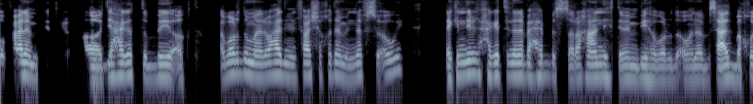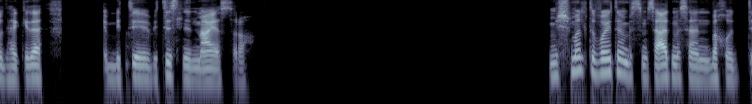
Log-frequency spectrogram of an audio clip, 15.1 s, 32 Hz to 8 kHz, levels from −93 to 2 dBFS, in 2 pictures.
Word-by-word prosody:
وفعلًا 150 -1 +4
بت 130 - -10 0.5
آه 115 -1 +3
دي - - +1
حاجات 145 +1 +1
طبية 135 0 -1
أكتر، - - -9 0.2
فبرضو 160 +1 -2
ما 140 -3 0
الواحد 145 +2 +1
ما 140 - -9
ينفعش 145 +3 0
ياخدها 150 -1 -7
من 125 -3 -11
نَفسه 145 0 -1
أوي، 180 +6 -8 0.4
لكن 140 - -1
دي 155 - +3
من 160 - -3
الحاجات 145 -2 -2
اللي 145 - -4
أنا 145 - +3
باحب 140 0 -4
الصراحة 130 0 +1
عندي 135 +1 +1
اهتمام 125 -2 -6
بيها 125 -1 -3
برضو 115 0 -8
أو - - -8
أنا 120 +1 -6
ساعات 115 +2 +7
باخدها 120 0 -4
كده 125 +2 +2 0.6
بت 120 +3 -5
بتسند 120 0 0
معايا 105 0 +6
الصراحة. 105 - -4 3.0
مش 145 +6 +5
multivitamin 175 -3 0
بس 135 -2 +1
ساعات 130 +2 +6
مثلًا 120 -3 -1
باخد 120 -1 -5
130 Hz, 170 wpm, -29 LUFS, 120-145 Hz, 3.0 s, ساعات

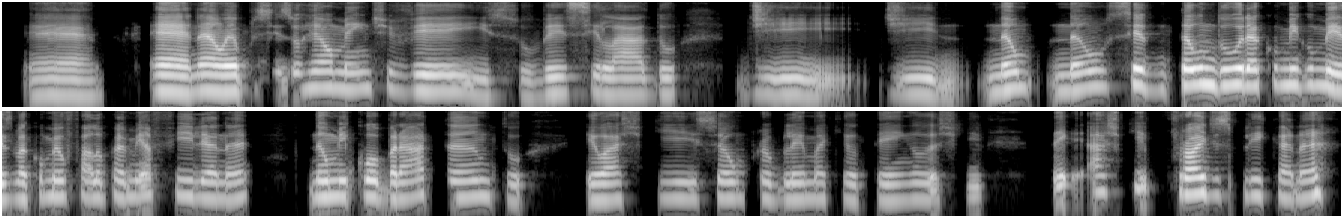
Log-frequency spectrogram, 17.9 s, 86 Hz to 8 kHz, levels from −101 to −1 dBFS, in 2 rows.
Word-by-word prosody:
É, 145 -1 -4 0.4
é, 175 -2 +7
não, 175 0 +7
eu 170 0 +10
preciso 180 +2 -11
realmente 195 0 -4
ver 175 -1 0
isso, 140 -1 -11
ver 155 +4 -2
esse 160 +1 -6
lado 150 0 -3 0.4
de 150 - -5 0.3
de 150 -1 -4 0.3
não 185 +5 +1
não 185 +5 -1
ser 220 +2 +5 0.2
tão 230 +1 +9
dura 220 0 +7
comigo 225 0 -1
mesma, 185 -5 +3
como 200 +3 -5
eu 200 - 0
falo 195 -1 -5
pra 195 0 -4
minha 200 - -3
filha, 200 -3 -5
né, 180 +1 -4 0.4
não 195 0 +2
me 200 0 +1
cobrar 200 0 0
tanto. 195 -3 -6 0.4
Eu 175 0 -1
acho 180 0 -7
que 190 - -20 0.2
isso 185 +1 -13
é 190 - -3
um 185 0 -7
problema 180 0 -7
que 175 0 -17
eu 170 - -6
tenho, 170 +2 -9
acho - - -14
que 100 0 -14 0.5
eh, 485 - -1
acho 250 -1 -8
que 295 -2 -7 0.2
Freud 225 -1 +5
explica, 210 -2 -8
né. 205 +5 -2
185 Hz, 165 wpm, -20 LUFS, 170-200 Hz, 0.5 s, eu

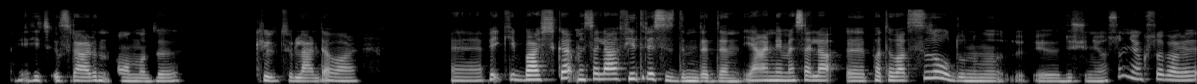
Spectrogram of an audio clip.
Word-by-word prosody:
hiç 185 -2 -5
ısrarın 175 +1 0
olmadığı 155 +2 -2 0.7
kültürler 165 -4 -1
de - - +2
var. 165 -2 -1 0.9
Eee, 175 0 -4
peki, 225 -2 -3
başka, 220 +7 +6
mesela, 245 +2 +4
filtresizdim 235 - +1
dedin, 150 -2 -1
yani, 190 0 +2
mesela, 185 0 +2
ııı, 165 -1 -1
patavatsız 185 - 0
olduğunu 175 - +1
mu, 155 0 -1
ı - - -9 0.4
uuu, 150 -1 -3
düşünüyorsun 155 - -5
yoksa, 240 -2 -4
böyle, 195 0 0
180 Hz, 115 wpm, -24 LUFS, 160-205 Hz, 0.9 s, başka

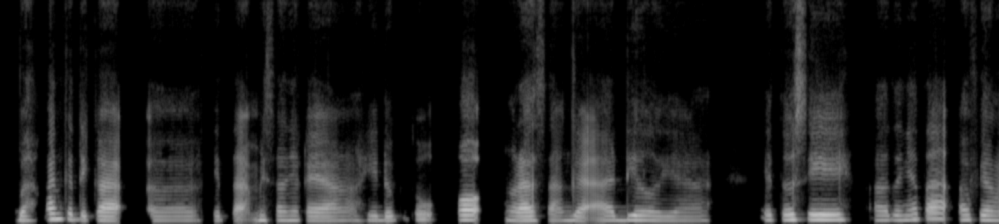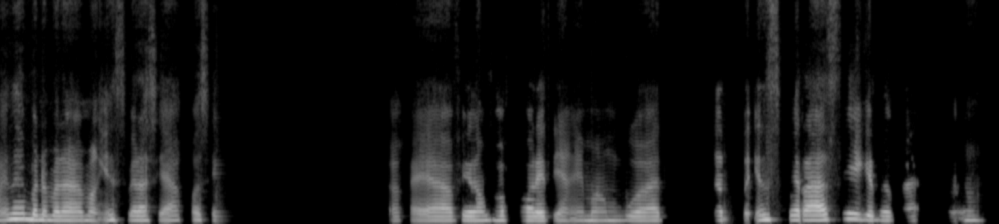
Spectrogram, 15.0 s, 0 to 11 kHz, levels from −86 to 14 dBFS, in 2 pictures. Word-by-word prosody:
Bahkan 215 +6 +1
ketika, 210 -3 +2 0.2
eee, 205 +1 -9
kita 210 0 -5
misalnya 220 -1 -4
kayak 205 +1 -3
hidup 210 -1 -4
itu, 295 - -6 0.2
kok 240 0 +7 0.2
ngerasa 210 -1 +1
nggak 210 -2 -1 0.2
adil 225 -1 0
ya, 205 0 -10 0.4
itu 240 +1 -2
sih, 250 0 +6
eee, 225 -3 -8
ternyata, 235 - -1
eee, 245 - -2
film 235 -2 0
ini 280 +1 +7
benar-benar 215 -3 +4
menginspirasi 220 - -2
aku 115 +2 -7
sih. 210 0 -17 1.2
Eee, 200 - -13
kayak 205 0 -1
film 210 0 +3
favorit 210 -2 +1
yang 205 - -7
emang 210 -1 -5
buat 205 -1 -1 0.4
ter 215 - -5
terinspirasi 240 +1 +4 0.2
gitu, 220 -1 +1
Kak. 200 +1 -13 0.3
Heeh. 225 -6 -8
215 Hz, 145 wpm, -20 LUFS, 205-235 Hz, 1.2 s, kok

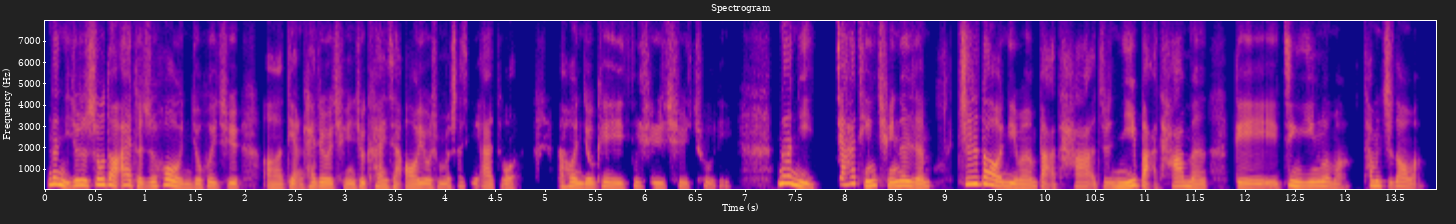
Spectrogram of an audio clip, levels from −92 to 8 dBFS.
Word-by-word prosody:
那 285 +2 +5
你 230 -9 +5
就 235 +5 +3
是 235 - +4
收 270 +4 +4
到 265 - +4
艾 245 - +2
特 200 -5 -1
之 185 +3 -2
后 220 -2 +3
你 155 - -5
就 165 +1 -2
会 185 +1 -2
去， 170 -1 -3 0.2
呃， 160 -1 -3
点 155 -4 -2
开 180 +6 -3
这 185 - +1
个 175 - +2
群 160 -1 -4
去 180 - 0
看 180 0 -3
一 160 - -3
下， 165 - -5
哦， 170 0 0
有 170 -1 +1
什 160 0 -6
么 165 - -3
事 190 - -8
情 170 - -10
艾 170 - -1
特 160 - -9
我？ 145 - -3 0.4
然 180 0 -5
后 195 - +2
你 170 - +2
就 175 0 +1
可 185 - -7
以 170 -3 -1
继 175 +4 -8
续 175 -1 -5
去 170 - -7
处 170 - -10
理， 195 -4 -15 0.4
那 325 0 +6
你 180 - +4 0.2
家 290 +2 +1
庭 220 -5 +3
群 200 -3 +2
的 220 0 +6
人 185 0 +1 0.2
知 300 +1 +4
道 285 -8 +5
你 180 -3 +2
们 165 +3 -2
把 190 - -3
他 185 0 -5
就 185 - -8
是 175 - -3
你 180 +6 +5
把 205 - +1
他 205 +1 -1
们 175 -3 -1 0.2
给 165 -5 -1
静 220 -4 +2
音 195 +2 +2
了 200 -2 +1
吗？ 160 0 -8
他 220 - -3
们 220 - +3
知 195 -3 -6
道 200 -3 -1
吗？ 175 - -9
185 Hz, 315 characters per minute, -23 LUFS, 170-210 Hz, 0.4 s, 那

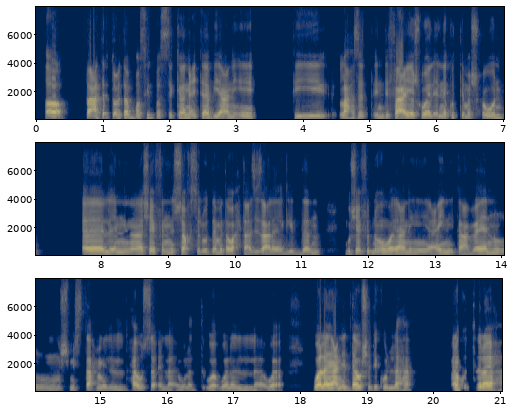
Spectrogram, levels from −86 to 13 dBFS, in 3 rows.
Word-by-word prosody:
آه، - - +7 0.3
فعاتبته 245 -1 +3
عتاب 205 +1 0
بسيط 175 +2 -8
بس 165 -2 -10
كان 185 +4 -1
عتاب 165 +2 -1
يعني 135 -4 +1
إيه 165 +1 -4 0.5
فيه 325 +1 -4 0.2
لحظة 165 -2 -1
إندفاعية 130 +4 +4
شوية 155 -1 +1
لإني 160 +1 -4
كنت 160 0 -11
مشحون، 175 +9 -4 0.6
آآ، 125 +1 +6
لإن 140 +4 -1
أنا 135 -2 -1
شايف 150 +4 -3
إن 130 -2 -6
الشخص 140 +4 -3
اللي 115 - -6
قدامي 125 +2 -5
ده 125 0 +1
واحد 125 - -2
عزيز 110 +4 -5
عليّا 115 +2 +1
جدًا، 115 +3 -7 0.4
وشايف 135 0 -6
إن 115 - -6
هو 125 +2 +1
يعني 120 -1 -1
يا 115 - -4
عيني 120 +2 -3
تَعبان 120 +5 0
ومش 115 -2 -9
مستحمل 110 -2 -5
هوسة 120 +1 -1
ال - - -12
ولا 105 -1 -11 0.2
ولا 110 -1 -3
ال 95 -3 -10
و 480 +4 -3 0.6
ولا 140 0 +10
يعني 140 -1 +7
الدوشة 140 +3 +3
دي 135 - -8
كلّها. 125 +3 -4 0.6
فأنا - - +5
كنت - - -14
رايح 160 0 +6
130 Hz, 150 wpm, -23 LUFS, 115-160 Hz, 0.6 s, ولا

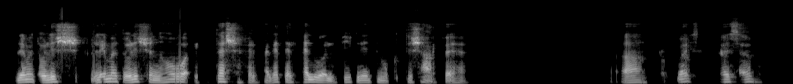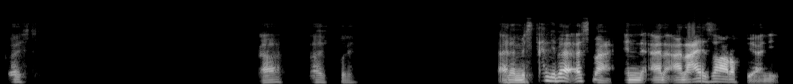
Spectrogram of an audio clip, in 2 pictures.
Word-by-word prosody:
ليه 105 +3 +1
ما 120 - -1
تقوليش 115 +3 +4
ليه 120 +3 -2
ما 135 0 0
تقوليش 130 -3 0
إن 95 -2 -2
هو 120 +4 -2
اكتشف 130 -9 0
الحاجات 85 +7 -8
الحلوة 110 +1 -1
اللي 85 -3 -5
فيكِ، 110 0 -11
اللي 100 +1 -3
أنتِ 95 - -13
ما 90 - -8
كنتيش - - +1
عارفاها؟ - - -6 1.5
آه، 100 +4 -3 0.2
طب - - -28
كويس. - - -8 0.2
كويس 115 0 -7
أوي، 120 +3 -9 0.4
كويس. - - -9 2.2
آه، 105 +2 -2 0.3
طيب 105 -1 -8
كويس. 95 +1 -13 1.4
أنا 105 0 +2
مستني 160 - 0
بقى 165 -2 +6
اسمع 150 - +1 0.2
إن 105 -1 +1
أنا 105 +1 +3
أنا 115 - +7
عايز 135 +1 +6
أعرف 120 -3 +6
يعني 80 +1 -5
110 Hz, 140 wpm, -23 LUFS, 100-120 Hz, 2.2 s, أنا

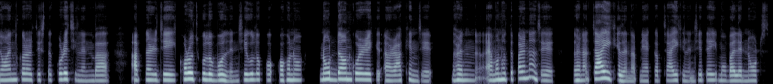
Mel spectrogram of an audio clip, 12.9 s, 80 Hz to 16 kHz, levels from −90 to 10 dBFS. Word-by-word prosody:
Join 210 +1 0
করার 225 -1 -1
চেষ্টা 215 0 -10
করেছিলেন? 230 -5 +1
বা 195 0 -1 0.6
আপনার 215 +1 -2 0.2
যেই 210 -1 +3
খরচগুলো 235 -2 +6
বললেন 185 -4 +2
সেগুলো 220 +1 +1
ক - - -58 0.2
কখনো 210 +1 0 0.4
নোট 235 +1 +5
ডাউন 235 -1 +6
করে 230 -1 +5
রেখে 220 0 -3
আ - - -1
রাখেন? 200 +2 -4
যে 180 -1 -9 0.4
ধরেন 205 0 +1 0.4
এমন 220 +2 +2
হতে 235 +1 -2
পারে 265 +1 +2
না 310 - -4
যে 200 - -6 0.5
ধরেন 205 0 -1 0.2
চা-ই 265 +2 +8
খেলেন, 190 -3 -2
আপনি 185 - -16
এক 180 - -18
কাপ 190 - -8
চা-ই 195 0 -2
খেলেন। 185 -2 -12
সেটাই 210 +1 -4 0.2
মোবাইলের 190 0 -1
নোটস 195 +1 -8
215 Hz, 165 wpm, -22 LUFS, 195-230 Hz, 0.6 s, চা-ই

